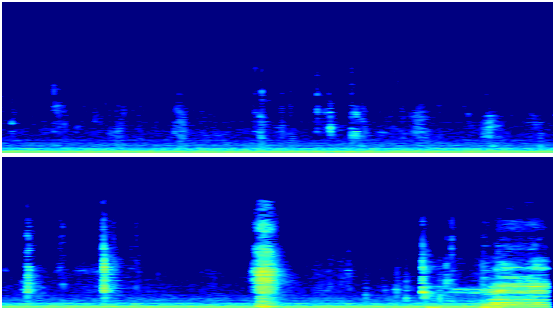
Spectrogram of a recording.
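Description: Faint wet chewing and mouth clicks from someone eating chicken wings, over a steady low hum, with one sharp click about six seconds in and a short louder noise near the end.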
